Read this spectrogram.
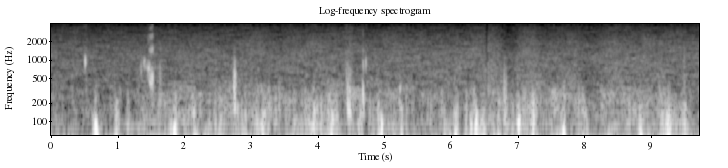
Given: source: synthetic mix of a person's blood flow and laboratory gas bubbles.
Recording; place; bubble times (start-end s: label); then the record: Doppler ultrasound of blood flow; subclavian vein
0.49-0.56 s: bubbles
1.32-1.55 s: bubbles
4.41-4.54 s: bubbles
4.66-4.77 s: bubbles
From the record:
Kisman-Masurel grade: 122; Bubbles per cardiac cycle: 1 to 2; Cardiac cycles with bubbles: 10 to 50%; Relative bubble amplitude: moderate (0.250 to 0.450); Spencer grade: 2 (many but less than half of the cardiac periods contain bubble signals, singularly or in groups); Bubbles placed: anywhere in the cardiac cycle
